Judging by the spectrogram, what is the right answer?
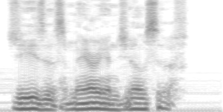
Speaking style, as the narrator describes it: Dalton mumbled absently, like unaware he was even doing so

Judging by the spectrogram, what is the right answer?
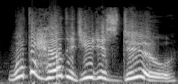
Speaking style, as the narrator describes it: the owner shouted

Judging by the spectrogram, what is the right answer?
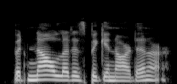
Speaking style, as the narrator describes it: growled the savage beast

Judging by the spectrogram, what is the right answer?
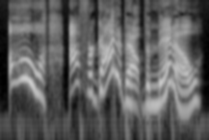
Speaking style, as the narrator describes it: exclaimed Charlie Ray

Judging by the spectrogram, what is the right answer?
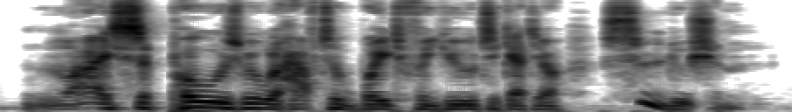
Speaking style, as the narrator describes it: he spat

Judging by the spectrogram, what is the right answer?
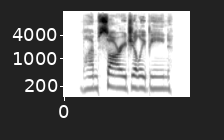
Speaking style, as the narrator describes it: he said, his voice thick

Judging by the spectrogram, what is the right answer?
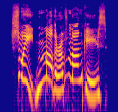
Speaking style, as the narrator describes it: the king cried

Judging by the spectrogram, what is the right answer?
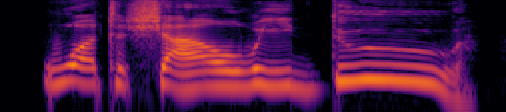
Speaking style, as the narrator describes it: cried to one another in consternation

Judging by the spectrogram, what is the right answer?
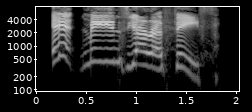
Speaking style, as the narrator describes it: someone shouted back

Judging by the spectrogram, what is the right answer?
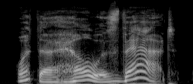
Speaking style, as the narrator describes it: they both exclaimed

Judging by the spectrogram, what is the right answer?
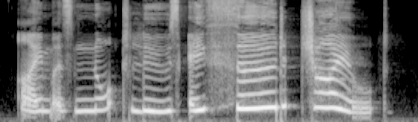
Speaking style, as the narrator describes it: Guinevere cried and begged him not to go, pleading

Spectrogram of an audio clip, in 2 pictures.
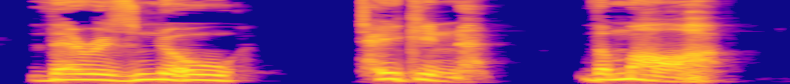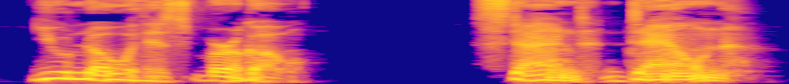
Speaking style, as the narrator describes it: he growls out

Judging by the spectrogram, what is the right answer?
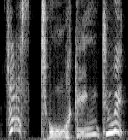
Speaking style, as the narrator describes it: gasped Fishlegs in astonishment

